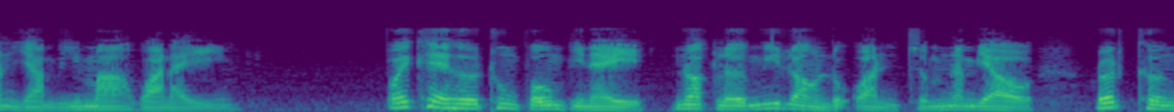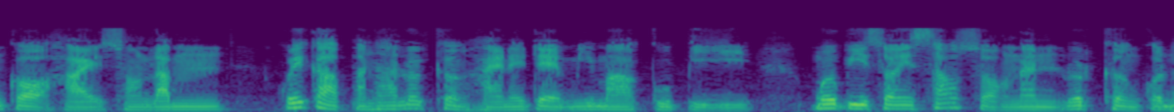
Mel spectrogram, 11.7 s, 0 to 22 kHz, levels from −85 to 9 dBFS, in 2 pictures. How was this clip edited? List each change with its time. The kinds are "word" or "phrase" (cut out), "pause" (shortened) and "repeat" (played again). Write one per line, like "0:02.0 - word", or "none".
none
